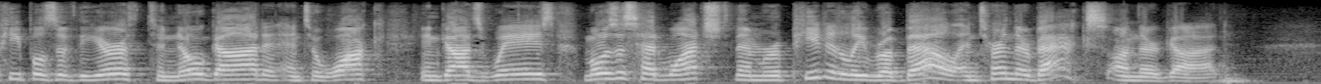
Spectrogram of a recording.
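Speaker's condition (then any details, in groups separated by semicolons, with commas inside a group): No condition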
